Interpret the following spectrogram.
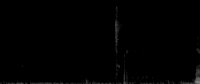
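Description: A single sharp click about a second in, with a few fainter ticks, over quiet room tone.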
